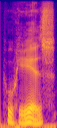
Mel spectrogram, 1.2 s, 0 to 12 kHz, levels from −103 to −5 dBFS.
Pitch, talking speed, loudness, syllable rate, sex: 90 Hz, 155 wpm, -17 LUFS, 2.7 syllables/s, male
